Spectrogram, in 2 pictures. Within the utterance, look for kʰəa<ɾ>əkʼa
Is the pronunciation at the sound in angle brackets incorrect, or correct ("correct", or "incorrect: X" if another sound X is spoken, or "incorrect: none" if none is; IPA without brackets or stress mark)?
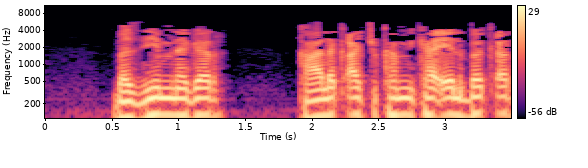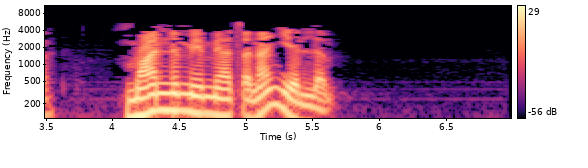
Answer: incorrect: l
